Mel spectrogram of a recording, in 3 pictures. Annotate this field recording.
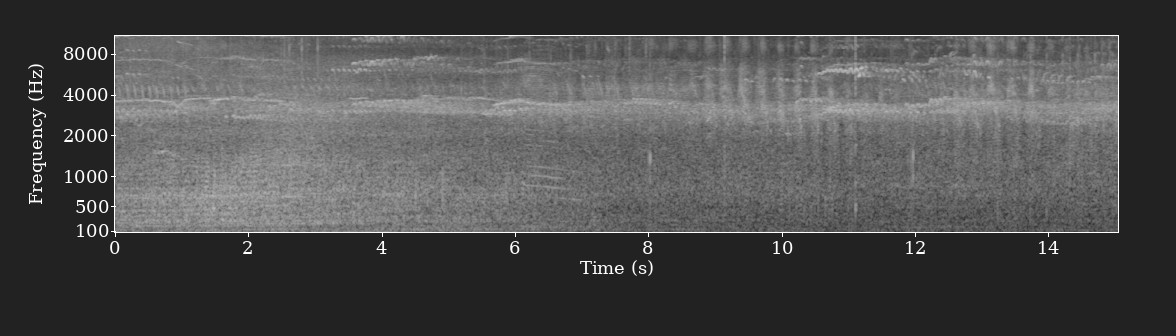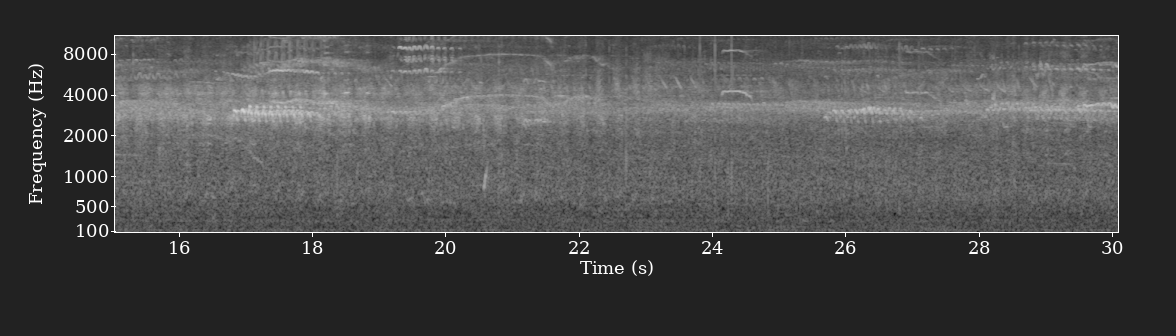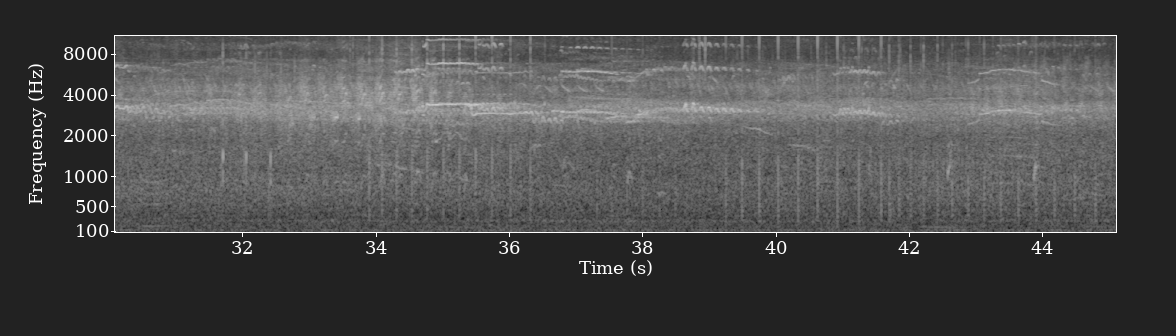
Sand Island ... Midway Atoll ... open lavalier mics ... bird calls ... laysan albatross ... white terns ... black noddy ... bonin petrels ... canaries ... background noise ...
